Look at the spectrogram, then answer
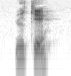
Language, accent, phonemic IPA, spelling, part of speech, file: French, France, /ni.ke/, niquer, verb, LL-Q150 (fra)-niquer.wav
- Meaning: 1. to obtain what was announced on the first throw 2. to fuck, shag, screw 3. to deceive 4. to break, destroy 5. to steal 6. to beat, hit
